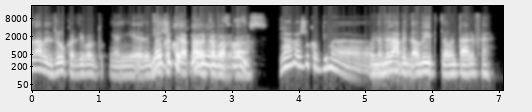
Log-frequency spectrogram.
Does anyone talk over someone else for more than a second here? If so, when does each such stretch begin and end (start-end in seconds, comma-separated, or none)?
1.8-3.3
